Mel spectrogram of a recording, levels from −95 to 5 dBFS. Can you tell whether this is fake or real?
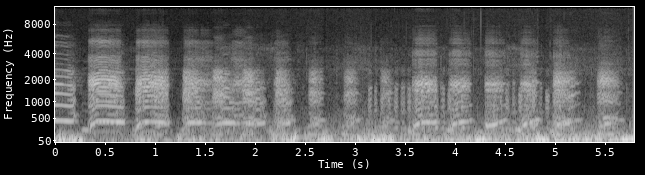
real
